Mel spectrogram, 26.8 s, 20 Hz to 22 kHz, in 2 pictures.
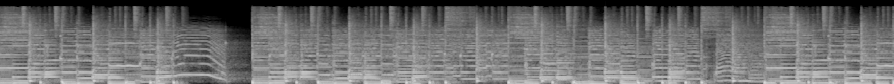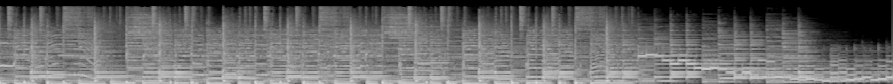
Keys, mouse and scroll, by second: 22.1 shift+Right, 23.0 Left, 23.4 d.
